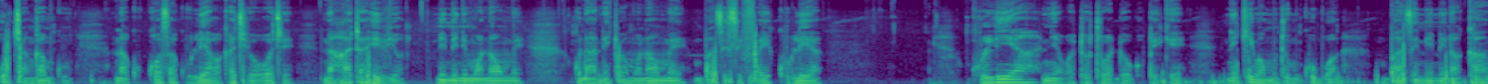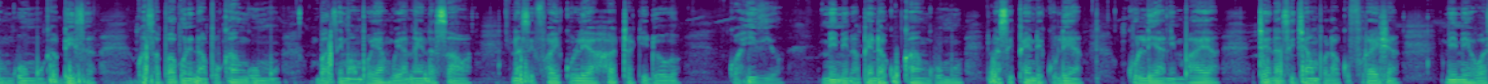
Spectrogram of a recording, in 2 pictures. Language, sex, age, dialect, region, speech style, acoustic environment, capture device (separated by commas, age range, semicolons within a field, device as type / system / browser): Swahili, male, 25-34, Kenya - Mombasa, Kenya, happy, nature, mobile / Linux / Chrome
